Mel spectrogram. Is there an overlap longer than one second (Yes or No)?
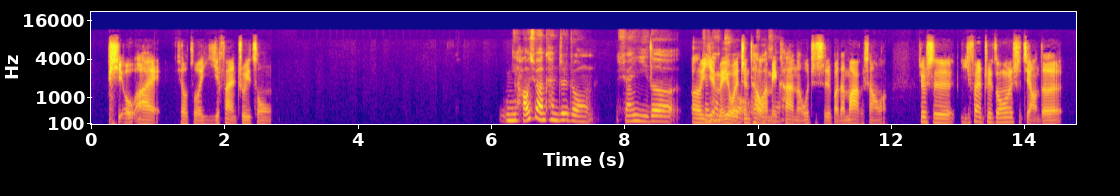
Yes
